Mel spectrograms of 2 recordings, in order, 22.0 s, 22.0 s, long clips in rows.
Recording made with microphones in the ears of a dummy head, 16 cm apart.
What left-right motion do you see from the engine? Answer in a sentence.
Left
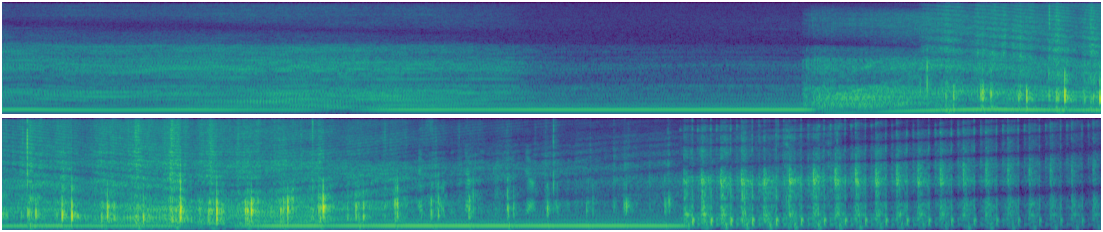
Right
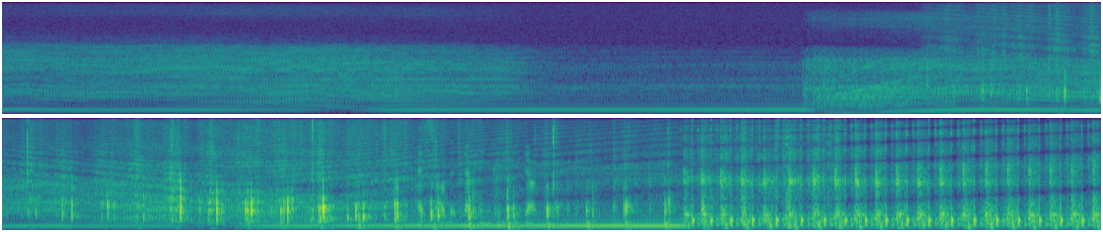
You can hear the engine travel towards the right.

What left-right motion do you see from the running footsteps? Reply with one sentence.
In this clip you hear the running footsteps go from the left side to the right.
